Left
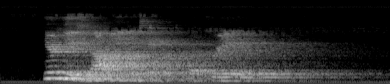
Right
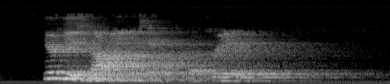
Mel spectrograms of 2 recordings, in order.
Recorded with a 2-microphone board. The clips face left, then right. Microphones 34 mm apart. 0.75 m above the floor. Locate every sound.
0.4 s a woman speaking: 20° right (ahead or behind), 1.8 m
